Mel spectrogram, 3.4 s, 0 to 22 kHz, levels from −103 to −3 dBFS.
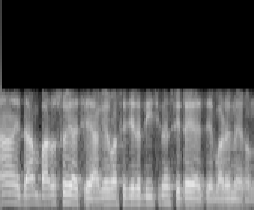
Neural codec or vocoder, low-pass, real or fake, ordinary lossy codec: none; 3.6 kHz; real; none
